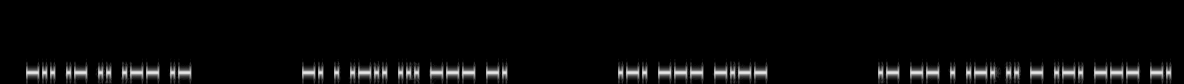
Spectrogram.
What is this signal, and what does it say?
Morse code, heard as a keyed tone, about 30 wpm, 550 Hz. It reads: DAIWA NELSON ROY AMERITRON
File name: Ultimate Word List / 30WPM Ultimate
